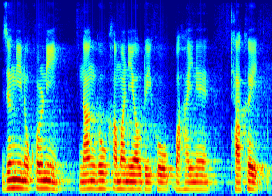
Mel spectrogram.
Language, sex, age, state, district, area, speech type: Bodo, male, 45-60, Assam, Chirang, urban, spontaneous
